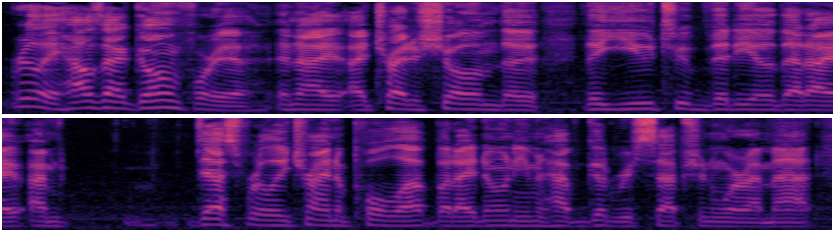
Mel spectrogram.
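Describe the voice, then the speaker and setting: A man in his thirties telling a self-deprecating story in a casual vlog, chatty and animated when he quotes people. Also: mid-range voice, fast talker, a little hiss or hum. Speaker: musician vlogger.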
